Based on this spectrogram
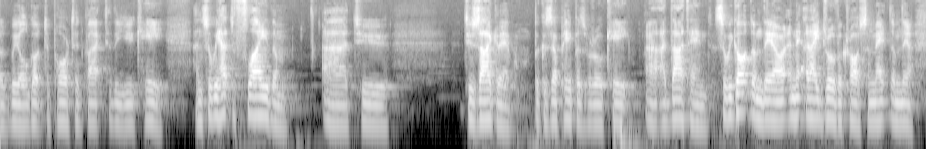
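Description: This man has a Scottish accent and a fairly low pitch. His intonation is monotone and flat. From Scotland. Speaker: charity director. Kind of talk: interview.

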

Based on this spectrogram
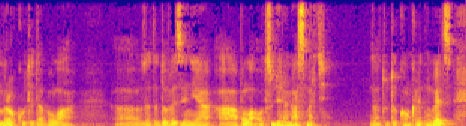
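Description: A man talks at a moderate pace with a very deep, low pitch. The room echo is audible. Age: 30s. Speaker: political advisor to an MEP. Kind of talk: interview.

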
